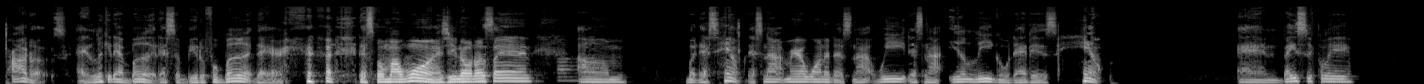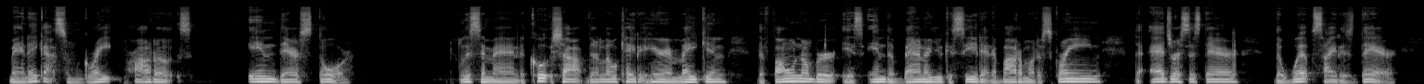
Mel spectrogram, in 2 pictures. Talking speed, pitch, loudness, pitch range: 175 wpm, 115 Hz, -21 LUFS, 105-125 Hz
